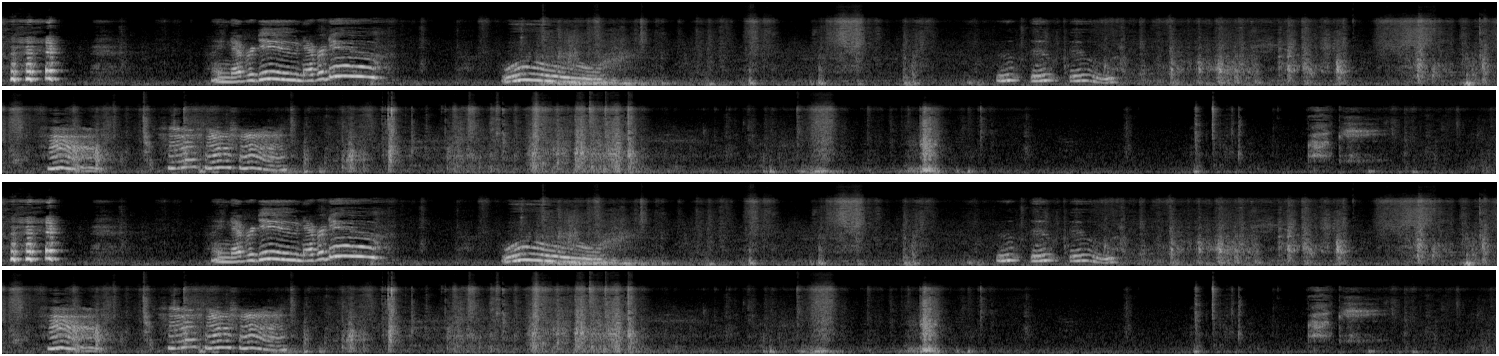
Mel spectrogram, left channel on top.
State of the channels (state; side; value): identical; both; correlation 1.00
